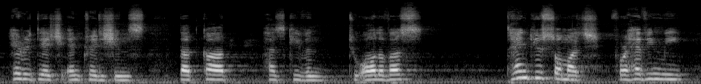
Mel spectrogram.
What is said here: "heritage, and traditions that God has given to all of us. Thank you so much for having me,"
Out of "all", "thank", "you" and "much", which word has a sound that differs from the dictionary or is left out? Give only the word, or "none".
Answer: thank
